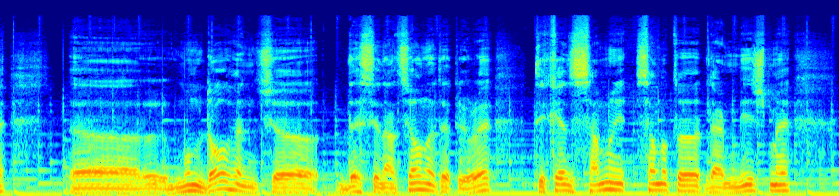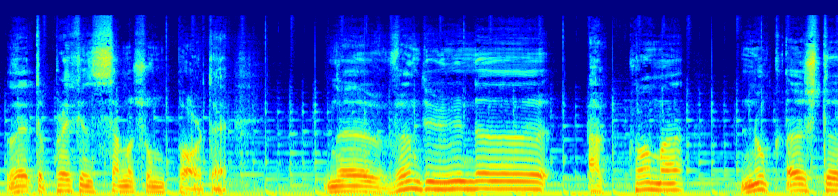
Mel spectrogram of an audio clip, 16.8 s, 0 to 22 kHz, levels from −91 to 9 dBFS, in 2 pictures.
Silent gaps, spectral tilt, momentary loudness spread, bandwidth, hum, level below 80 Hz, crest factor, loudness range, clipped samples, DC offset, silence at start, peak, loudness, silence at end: none; -6.5 dB/octave; 14 LU; 16 kHz; none; -32 dBFS; 12 dB; 3 LU; under 0.1%; 0.5%; 0 s; -6 dBFS; -18 LUFS; 0 s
